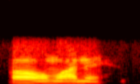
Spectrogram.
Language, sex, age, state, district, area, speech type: Manipuri, male, 30-45, Manipur, Kakching, rural, conversation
